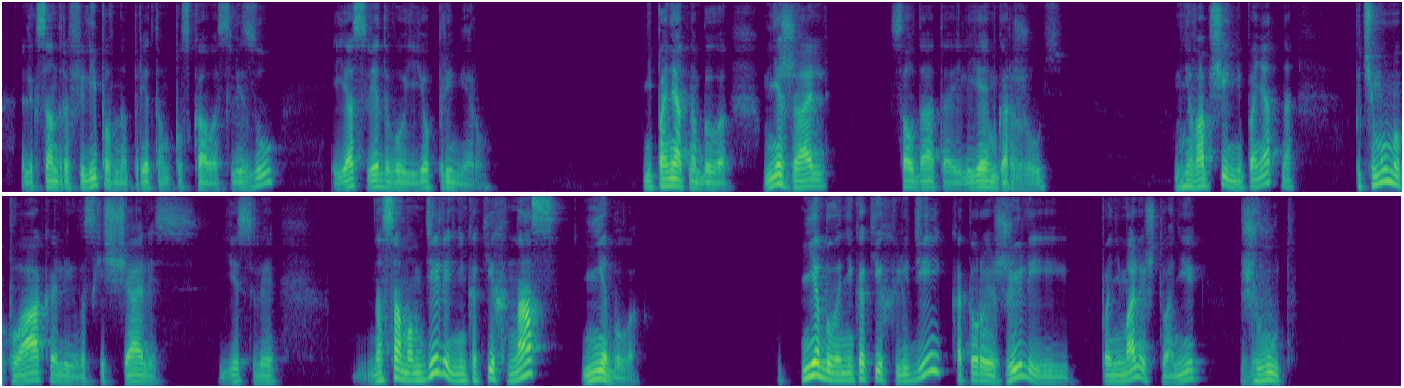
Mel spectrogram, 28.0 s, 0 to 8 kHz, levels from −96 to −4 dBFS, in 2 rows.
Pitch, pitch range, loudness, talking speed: 95 Hz, 85-110 Hz, -32 LUFS, 100 wpm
